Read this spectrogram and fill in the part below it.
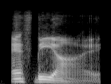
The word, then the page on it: FBI: British English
